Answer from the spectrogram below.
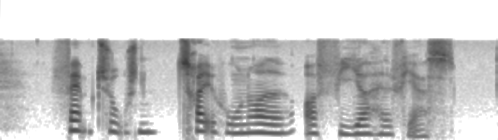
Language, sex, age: Danish, female, 38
